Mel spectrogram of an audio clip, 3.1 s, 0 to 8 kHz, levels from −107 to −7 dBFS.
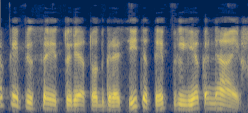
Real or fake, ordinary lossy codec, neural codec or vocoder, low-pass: real; MP3, 48 kbps; none; 7.2 kHz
